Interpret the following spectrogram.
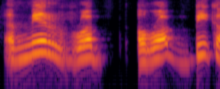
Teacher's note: را کے اوپر زبر ہے، را یہاں ہیوی کر کے پڑھا جائے گا کیونکہ را کنڈیشنل ہیوی ہے، الف، لام اور را، یہ تین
